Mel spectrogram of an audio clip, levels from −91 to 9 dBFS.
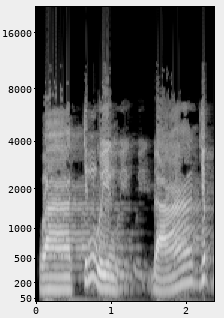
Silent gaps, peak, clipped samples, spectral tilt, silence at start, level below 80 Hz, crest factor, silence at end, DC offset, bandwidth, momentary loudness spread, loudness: none; 0 dBFS; 0.3%; -4.5 dB/octave; 0.05 s; -50 dBFS; 10 dB; 0 s; under 0.1%; 11.5 kHz; 12 LU; -9 LUFS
